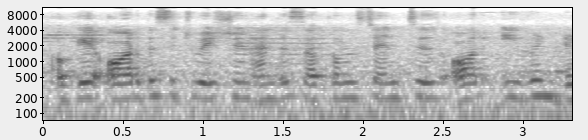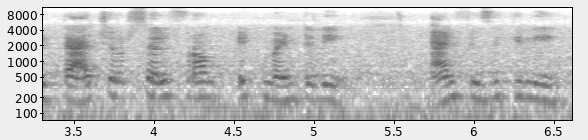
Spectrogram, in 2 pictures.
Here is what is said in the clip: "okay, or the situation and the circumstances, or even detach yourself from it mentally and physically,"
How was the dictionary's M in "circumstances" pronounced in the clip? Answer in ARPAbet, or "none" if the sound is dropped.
M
